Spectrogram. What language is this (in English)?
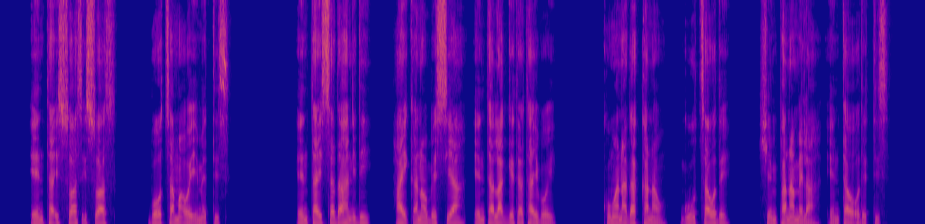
Gofa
